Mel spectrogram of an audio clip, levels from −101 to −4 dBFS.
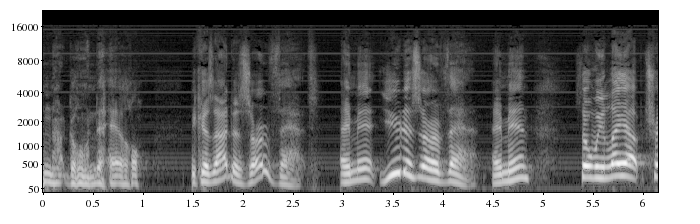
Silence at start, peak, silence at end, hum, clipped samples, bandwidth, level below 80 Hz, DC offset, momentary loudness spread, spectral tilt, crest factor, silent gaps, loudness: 0 s; -4 dBFS; 0 s; none; under 0.1%; 16 kHz; -62 dBFS; under 0.1%; 19 LU; -6.5 dB/octave; 18 dB; none; -22 LUFS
